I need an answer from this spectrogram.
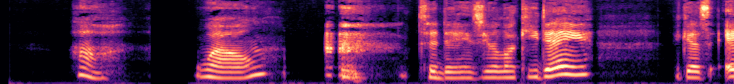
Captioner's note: clears throat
